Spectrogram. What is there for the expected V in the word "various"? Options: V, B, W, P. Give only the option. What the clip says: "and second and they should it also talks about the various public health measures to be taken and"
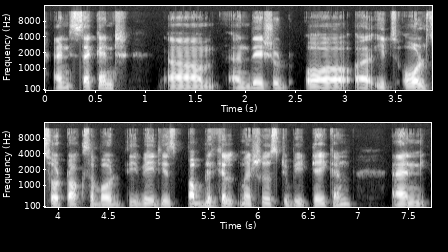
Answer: V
